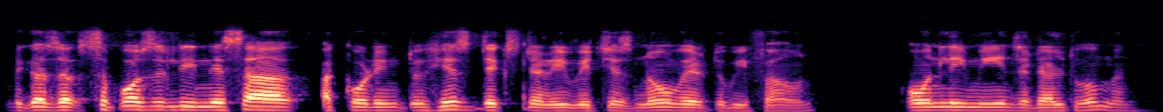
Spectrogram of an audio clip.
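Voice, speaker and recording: Animated man explaining. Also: fast talker, no room sound, dull audio. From Pakistan. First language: Urdu. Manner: animated explainer, pitch jumping up when he makes a point. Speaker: host of a live call-in stream. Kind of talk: casual live-stream chat.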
